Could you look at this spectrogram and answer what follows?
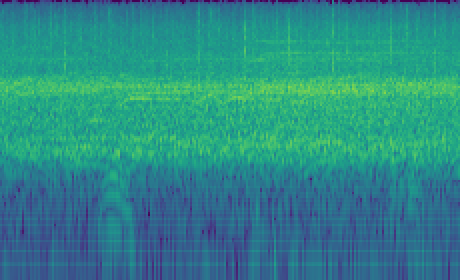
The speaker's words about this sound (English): Thank you. No, please, thank you. No. Alright, actually, no, I love it. Keep cheering.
